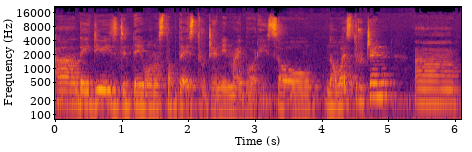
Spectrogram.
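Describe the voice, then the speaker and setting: A woman with a Bulgarian accent and a very deep, low pitch speaks at a moderate pace with ordinary pitch variation and audible room echo. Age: 30s. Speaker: filmmaker and actress. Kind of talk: interview conversation.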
